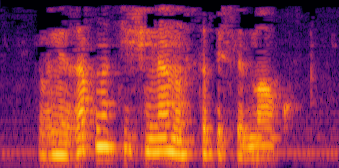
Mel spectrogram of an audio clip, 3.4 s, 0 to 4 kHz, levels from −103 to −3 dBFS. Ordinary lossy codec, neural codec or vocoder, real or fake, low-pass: MP3, 16 kbps; none; real; 3.6 kHz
